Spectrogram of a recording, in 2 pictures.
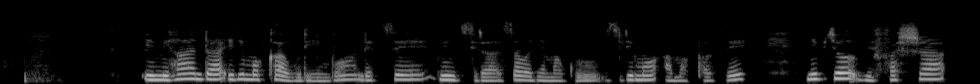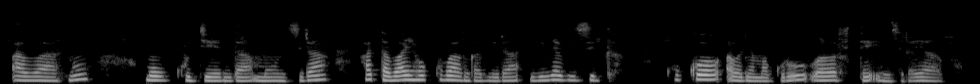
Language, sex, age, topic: Kinyarwanda, female, 36-49, government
